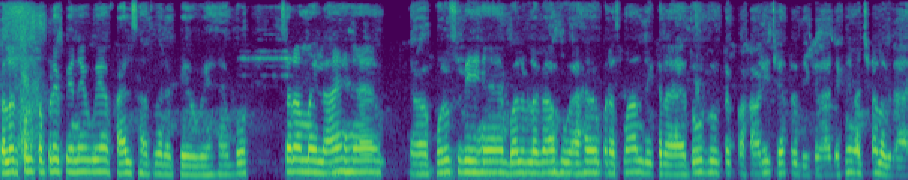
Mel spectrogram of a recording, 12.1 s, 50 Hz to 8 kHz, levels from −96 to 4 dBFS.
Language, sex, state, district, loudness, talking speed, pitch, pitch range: Hindi, male, Bihar, Purnia, -18 LUFS, 205 wpm, 180 Hz, 165-185 Hz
